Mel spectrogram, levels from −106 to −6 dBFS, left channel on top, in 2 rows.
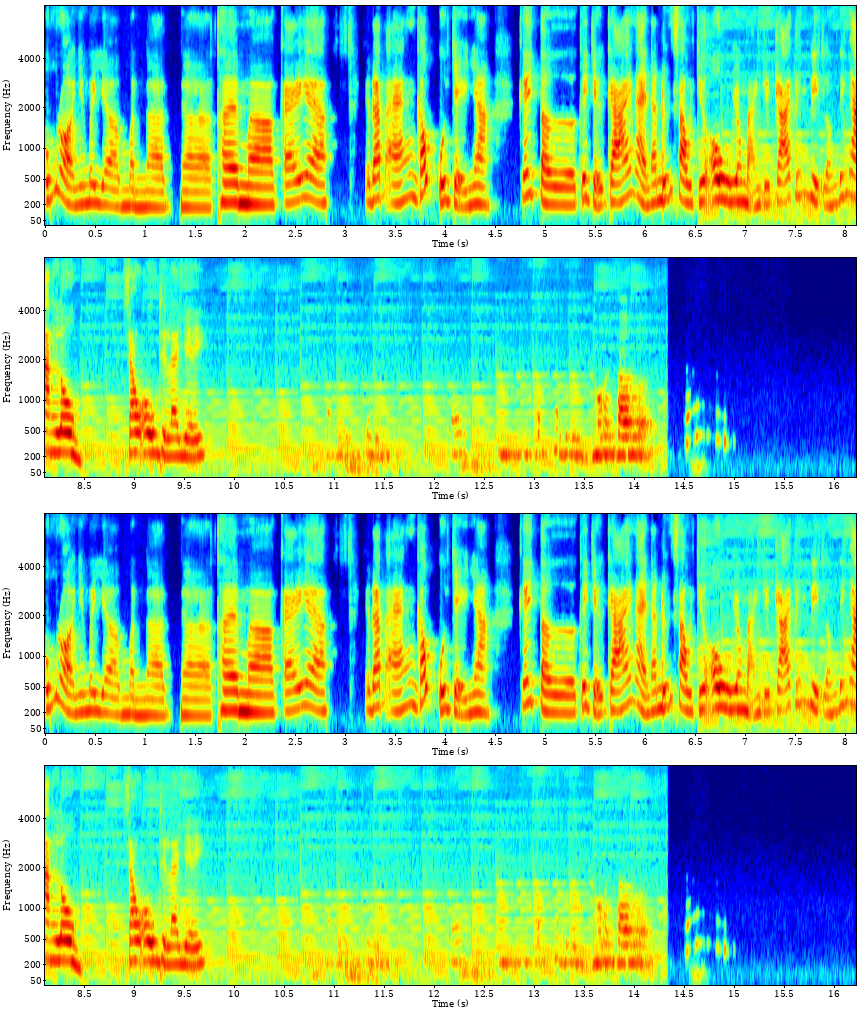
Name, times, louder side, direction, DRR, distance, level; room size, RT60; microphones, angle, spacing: voice 1, 0.0-2.9 3.2-4.5 4.8-8.5 8.9-9.7 11.1-11.3 12.3-12.5, left 1 dB, 10° left, 3.2 m, -20 dB
sound 1, 6.5-14.3, right 1 dB, 15° right, 4.0 m, -36 dB
voice 2, 10.9-11.5 12.2-12.3 12.6-14.2, left 5 dB, 65° left, 0.6 m, -26 dB
head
